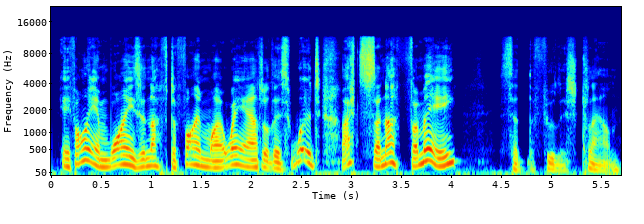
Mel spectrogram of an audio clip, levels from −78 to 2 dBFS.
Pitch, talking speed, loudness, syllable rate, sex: 150 Hz, 220 wpm, -18 LUFS, 4.9 syllables/s, male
